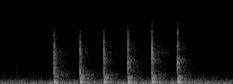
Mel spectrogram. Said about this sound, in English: So knock at the door.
